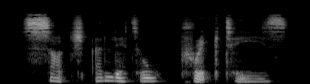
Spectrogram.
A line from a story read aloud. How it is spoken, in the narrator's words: he hisses into my ear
